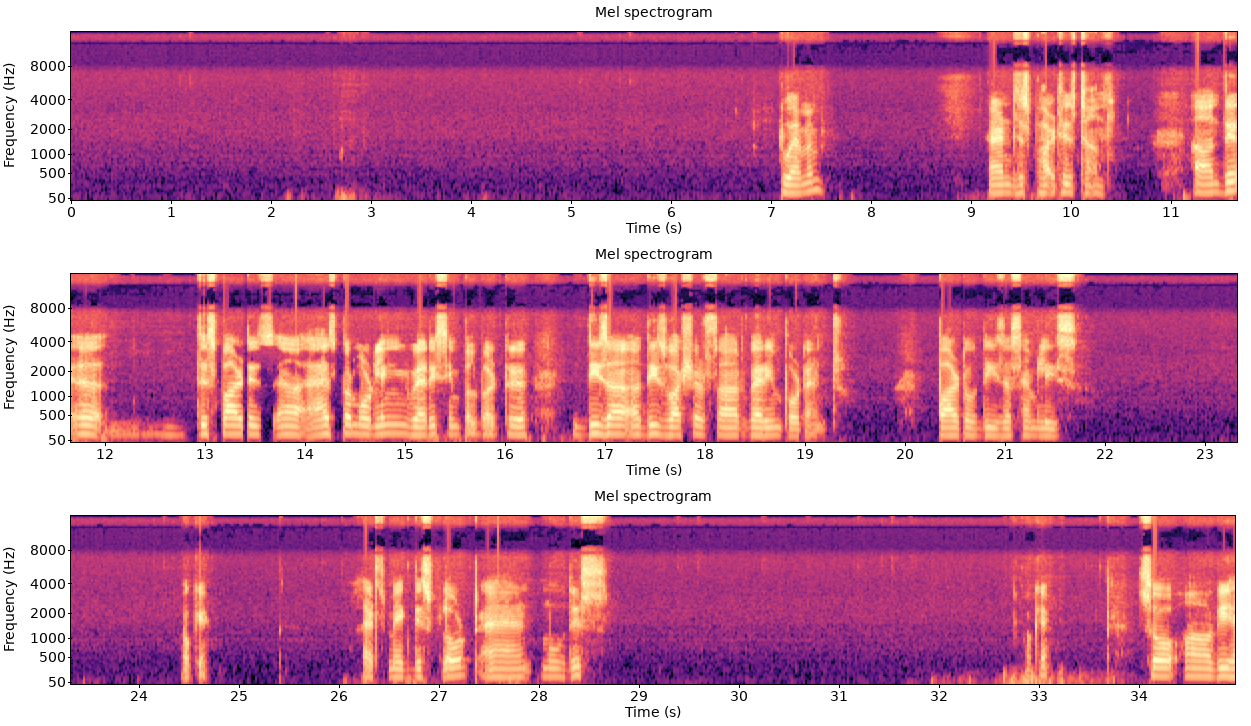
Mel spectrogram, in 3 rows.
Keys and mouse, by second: 1.3 click, 2.8 KP_1, 2.8 KP_5, 2.9 Return, 5.0 click, 7.1 KP_2, 7.3 KP_Enter, 9.2 click, 11.0 click, 12.9 click, 14.5 click, 16.2 click, 18.7 BackSpace, 19.0 KP_Enter, 21.6 click, 23.3 click, 25.9 right click, 27.4 click, 28.6 click, 29.9 middle click, 30.9 click, 31.9 middle click.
